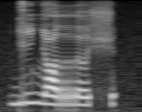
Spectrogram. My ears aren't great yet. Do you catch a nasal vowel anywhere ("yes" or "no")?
no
